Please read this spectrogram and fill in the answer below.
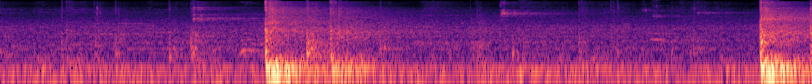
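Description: Volleyball spikes in a large echoing gym: two sharp smacks of hand on ball and ball striking the court, about two seconds in and again near the end, each ringing in the hall.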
